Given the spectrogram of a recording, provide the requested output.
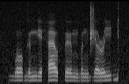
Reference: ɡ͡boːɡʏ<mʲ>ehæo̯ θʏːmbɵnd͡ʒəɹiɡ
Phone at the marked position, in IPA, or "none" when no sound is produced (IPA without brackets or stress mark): mʲ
